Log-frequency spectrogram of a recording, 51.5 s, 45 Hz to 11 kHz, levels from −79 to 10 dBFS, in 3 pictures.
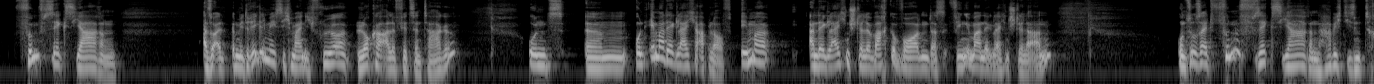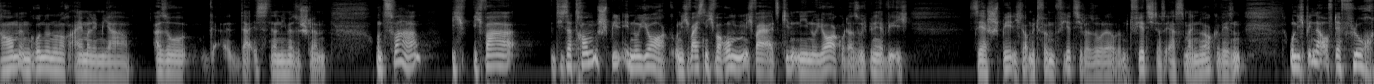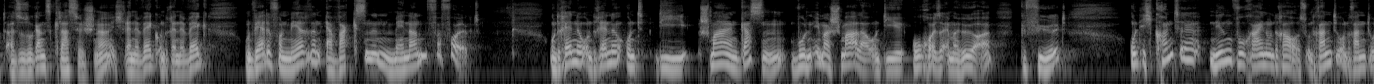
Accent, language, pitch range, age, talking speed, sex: German, German, 110-155 Hz, 50-69, 190 wpm, male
